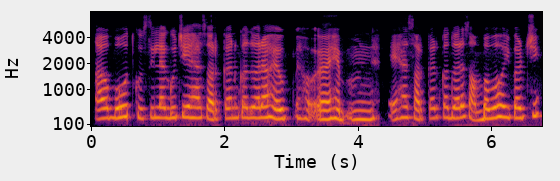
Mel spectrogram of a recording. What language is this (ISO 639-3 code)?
ori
